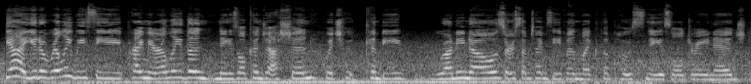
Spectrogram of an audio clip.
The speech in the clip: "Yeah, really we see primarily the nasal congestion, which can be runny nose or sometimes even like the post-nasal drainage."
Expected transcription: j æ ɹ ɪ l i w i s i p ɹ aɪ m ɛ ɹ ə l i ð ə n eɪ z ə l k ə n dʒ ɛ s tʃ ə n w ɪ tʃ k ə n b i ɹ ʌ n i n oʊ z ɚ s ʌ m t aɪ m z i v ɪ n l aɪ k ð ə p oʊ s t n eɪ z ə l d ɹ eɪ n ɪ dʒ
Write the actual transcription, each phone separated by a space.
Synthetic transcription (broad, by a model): j æ ɹ ɪ l i w i s i p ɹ aɪ m ɛ ɹ l i ð ə n eɪ z l k ə n dʒ ɛ s tʃ ə n w ɪ tʃ k ə n b i ɹ ʌ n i n oʊ z ɚ s ʌ m t aɪ m z i v ɪ n l aɪ k ð ə p oʊ s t n eɪ z l d ɹ eɪ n ɪ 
